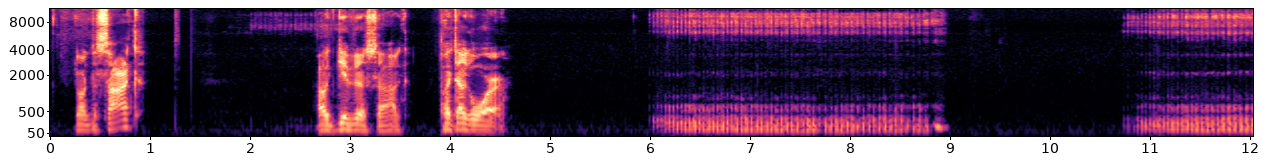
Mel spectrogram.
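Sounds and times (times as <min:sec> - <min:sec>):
dog growling: 0:06.0 - 0:09.0, 0:10.7 - 0:12.0.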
